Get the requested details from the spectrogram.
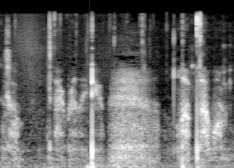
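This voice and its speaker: A woman whispers softly, right up at the listener's ear, in an ASMR style. Her delivery is a casual, chatty monologue, kept fully hushed and unvoiced. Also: normal speed. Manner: soft, close-up whisper in the ear. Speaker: ASMR video host. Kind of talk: whispered ASMR chat about favorite music.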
